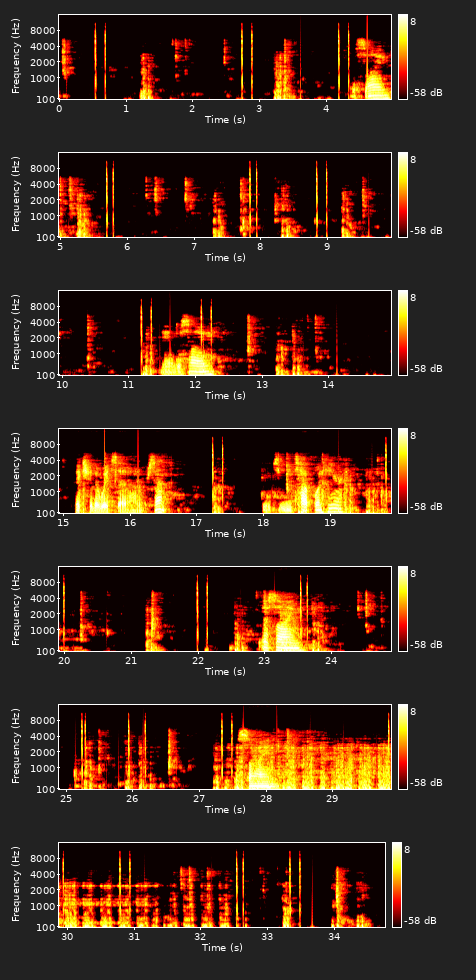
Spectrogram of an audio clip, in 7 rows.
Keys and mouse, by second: 0.7 Tab, 3.9 Tab, 6.2 Tab, 11.7 Tab, 12.7 Tab, 14.7 Tab, 17.3 Tab, 22.0 Tab, 23.5 Tab, 27.2 Tab, 30.7 Tab.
